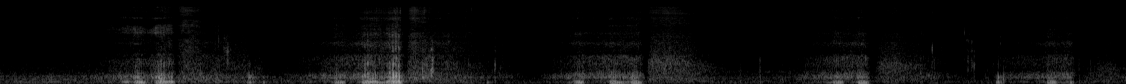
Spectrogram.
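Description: A Rottweiler snores in slow, rumbling breaths, each low rasping snore coming roughly every two to three seconds.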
